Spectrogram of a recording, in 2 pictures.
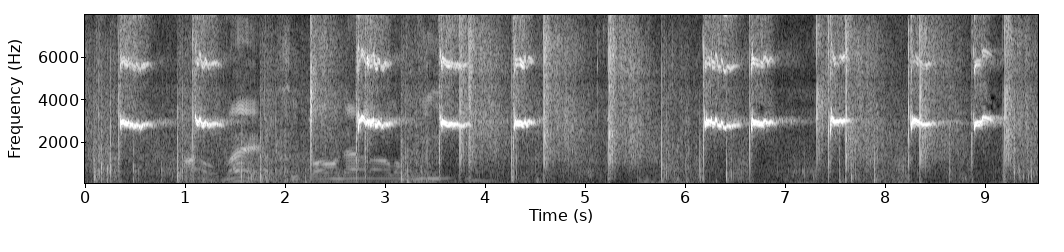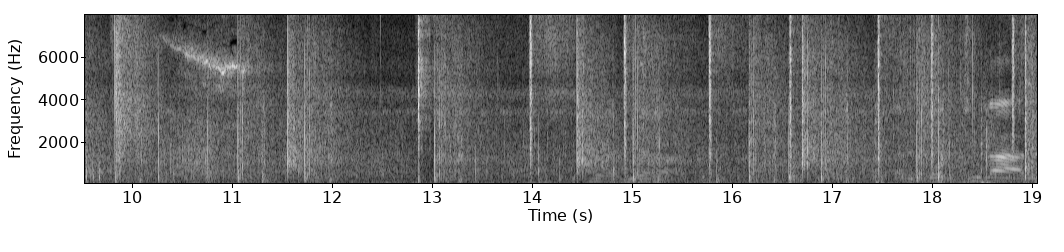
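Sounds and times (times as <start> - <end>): firework cracks and pops: 0.0 - 19.0
firework whistles: 0.0 - 19.0.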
